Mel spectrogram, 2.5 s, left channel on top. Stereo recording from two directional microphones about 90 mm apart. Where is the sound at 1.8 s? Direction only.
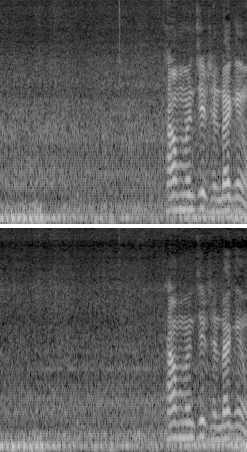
60° left (ahead or behind); by 2.4 s 75° left (ahead or behind).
